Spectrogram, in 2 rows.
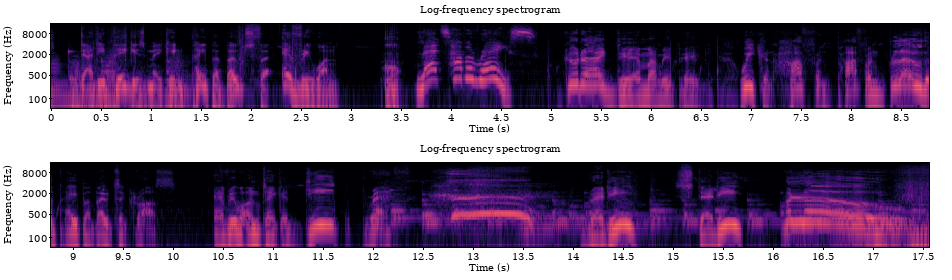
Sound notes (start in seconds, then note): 3.4 snorts; 12.5 all inhale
